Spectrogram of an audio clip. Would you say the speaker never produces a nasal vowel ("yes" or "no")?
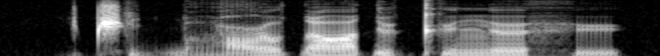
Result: yes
